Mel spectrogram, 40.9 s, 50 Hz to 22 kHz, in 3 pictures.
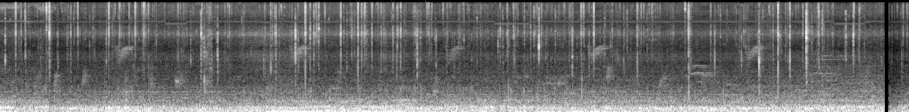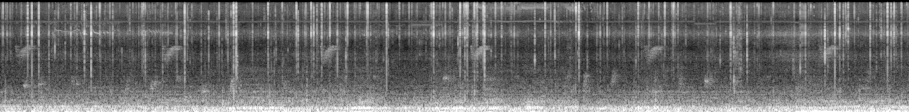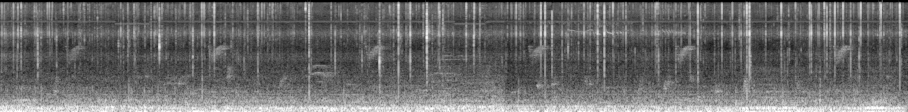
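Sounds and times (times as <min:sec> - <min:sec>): fire crackling and popping: 0:00.0 - 0:40.9
low rumble of flame: 0:00.0 - 0:40.9.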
